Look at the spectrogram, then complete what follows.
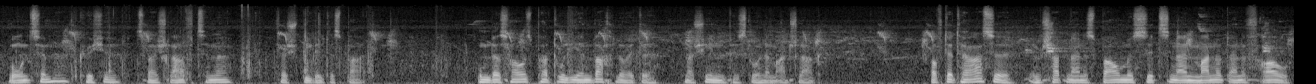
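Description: A man's voice: low-pitched, a little slow, noisy background. A man giving scripted, descriptive narration that sets the scene in a radio docudrama. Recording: clear outdoor ambience with birdsong. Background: birds and rural outdoor ambience.

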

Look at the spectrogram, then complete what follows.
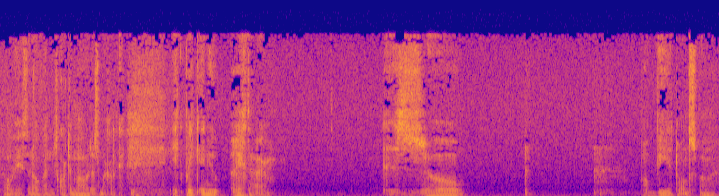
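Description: A probing psychiatrist in a radio play. His low, fry-edged voice is calm and measured, guiding with clinical patience over a faint hiss. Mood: soothing. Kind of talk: Dutch-language radio play acting.

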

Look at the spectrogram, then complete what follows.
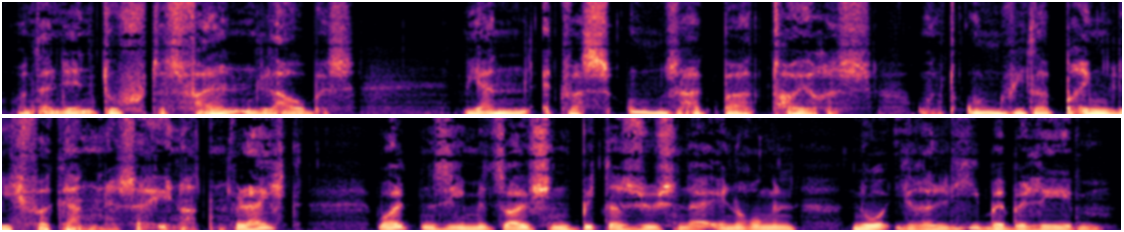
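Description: Husky, creaky male literary narrator. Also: medium pitch, a little slow, no echo, clean studio sound.

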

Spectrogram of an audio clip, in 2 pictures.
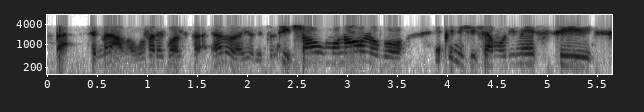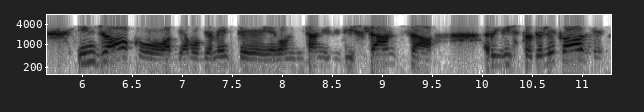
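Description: A woman's voice: on the high side, lively intonation, normal speed, dry recording. A middle-aged woman speaking effusively and spontaneously in an interview over the telephone, often repeating her phrases as she goes. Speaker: actress interviewed about a show. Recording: band-limited, dry telephone line.

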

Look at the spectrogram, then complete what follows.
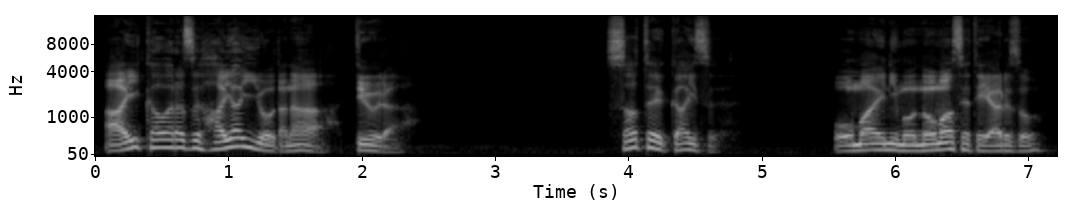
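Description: A man's voice: medium pitch, lively intonation, moderate pace, pauses often, close to an everyday voice. An actor playing a contemptuous man in authority in an audio drama, with a mocking, commanding manner. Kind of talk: Japanese audio drama acting.

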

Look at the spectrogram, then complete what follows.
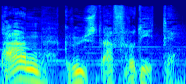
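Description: Deep-voiced, wry Bavarian vagrant. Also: male voice, very animated, drawn-out words, full character voice. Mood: mock-pompous. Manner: wry, mock-pompous. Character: sardonic, playful small-town male vagrant. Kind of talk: naturalistic radio drama dialogue. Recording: music behind the voice.

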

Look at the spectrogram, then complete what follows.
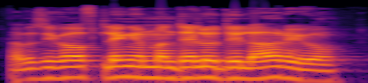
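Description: A man's voice: medium pitch, little pitch movement, rapid-fire, darkish tone, lightly acted. An actor playing a cheeky male youngster in a radio crime drama, answering in a casual, slangy way. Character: cheeky male youngster haggling for information money.

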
